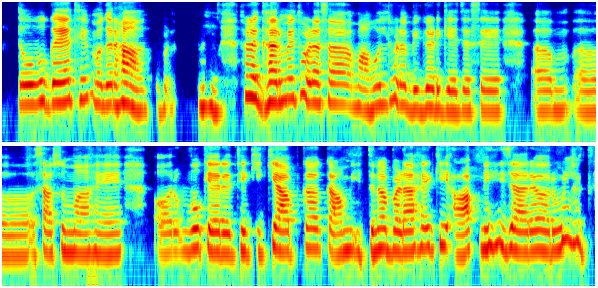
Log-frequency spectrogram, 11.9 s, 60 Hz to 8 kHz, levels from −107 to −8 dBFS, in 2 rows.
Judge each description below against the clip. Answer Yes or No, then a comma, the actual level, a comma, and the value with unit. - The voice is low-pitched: No, high, 205 Hz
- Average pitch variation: Yes, average, 3.3 semitones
